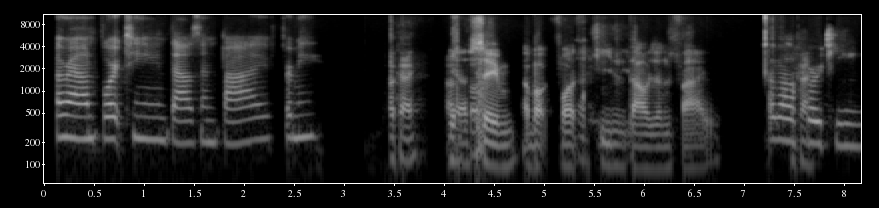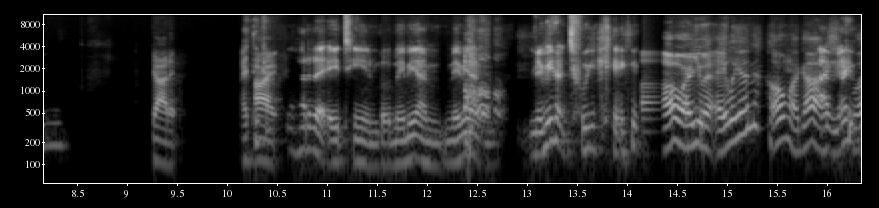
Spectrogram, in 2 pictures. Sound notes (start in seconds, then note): 12.4 laughs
